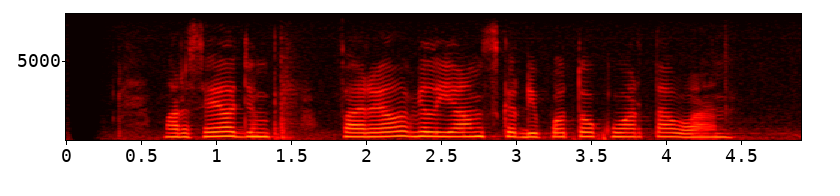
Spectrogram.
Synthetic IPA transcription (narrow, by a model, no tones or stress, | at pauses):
marsɛld͡ʒɨmfaɾɛlwiliamskɨrdipɔt̪ɔkuwart̪awan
